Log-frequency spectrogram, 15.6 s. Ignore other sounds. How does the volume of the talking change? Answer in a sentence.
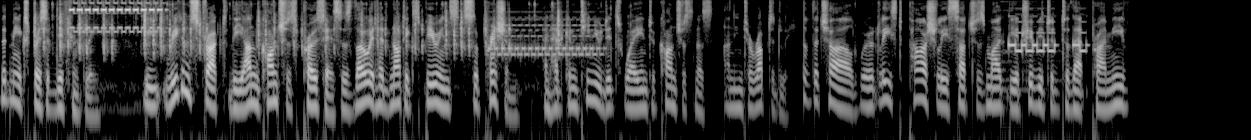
The volume of the talking goes down.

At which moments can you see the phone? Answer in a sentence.
The phone can be heard from 0.8 to 2.1 s, from 6.0 to 7.9 s and from 12.5 to 13.7 s.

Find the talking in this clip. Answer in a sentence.
You can hear the talking from 0.0 to 14.1 s.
